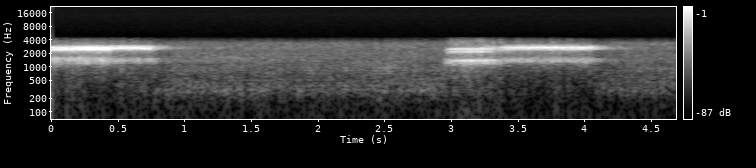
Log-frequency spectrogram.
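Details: On a rainy night in woods behind a house, eastern tree frogs call back and forth in the dark: two buzzy, harmonic trills, the second longer and rising slightly, with a quiet pause between.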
